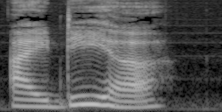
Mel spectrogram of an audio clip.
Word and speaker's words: idea: In the word idea, the middle syllable is stressed, and the letter A at the end is said as a. Idea.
